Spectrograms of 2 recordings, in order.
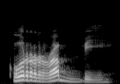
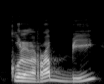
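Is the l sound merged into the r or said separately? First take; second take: merged; separate. First: The l merges fully into a doubled r. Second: The l is pronounced clearly before the r. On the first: The speaker calls it right. "tetapi dibaca kur rabbi" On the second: The speaker calls it wrong. "tidak dibaca kul rabbi"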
